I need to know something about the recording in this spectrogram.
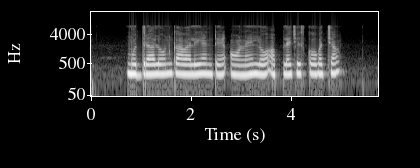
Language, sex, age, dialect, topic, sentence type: Telugu, female, 18-24, Utterandhra, banking, question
